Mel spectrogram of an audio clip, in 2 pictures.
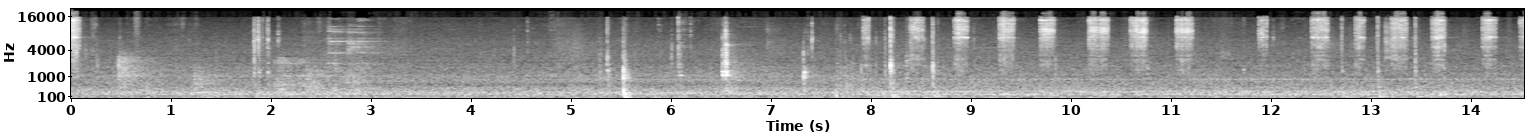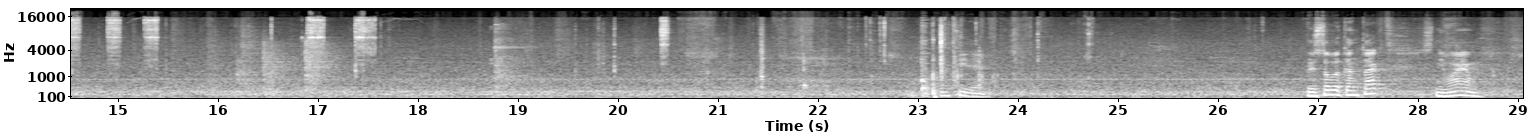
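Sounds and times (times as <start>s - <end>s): ratchet wrench clicking: 7.9s - 15.5s, 16.8s - 17.6s.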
